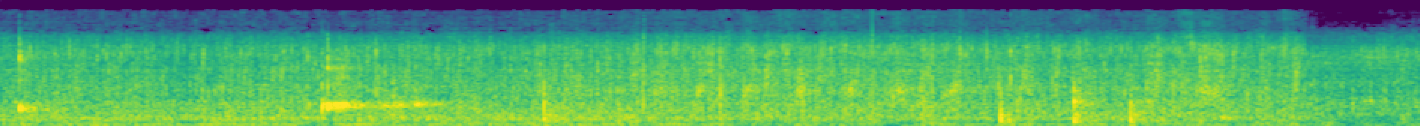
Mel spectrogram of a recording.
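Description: Sago halwa sizzling and bubbling in ghee in a nonstick pan as a wooden spatula stirs it, with a few light taps of the spatula. The halwa is fully cooked, with a last spoonful of ghee just added.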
